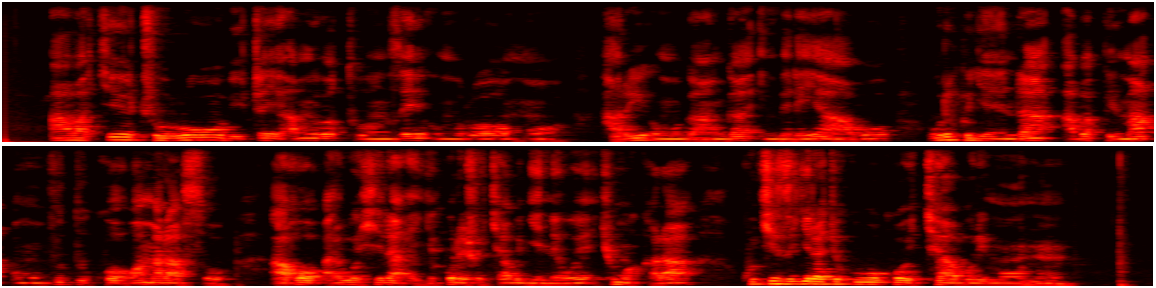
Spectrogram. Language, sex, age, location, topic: Kinyarwanda, female, 25-35, Huye, health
